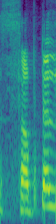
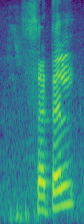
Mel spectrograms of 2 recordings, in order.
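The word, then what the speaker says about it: subtle: अगर टी से पहले बी आता है तो भी बी साइलेंट हो जाता है। डैट, डाउट, सटल, सब्टल नहीं, सटल, डैटर।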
